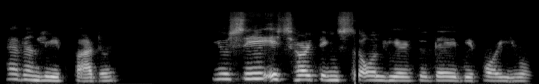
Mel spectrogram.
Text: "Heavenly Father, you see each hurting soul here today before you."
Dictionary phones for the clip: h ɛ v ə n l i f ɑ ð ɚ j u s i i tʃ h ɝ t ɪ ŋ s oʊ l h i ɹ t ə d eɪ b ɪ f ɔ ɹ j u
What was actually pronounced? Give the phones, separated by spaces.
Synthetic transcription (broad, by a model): h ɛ v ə n l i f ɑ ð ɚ j u s i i s h ɝ t ɪ ŋ s oʊ l h i ɹ t ə d eɪ b ɪ f ɔ ɹ j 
